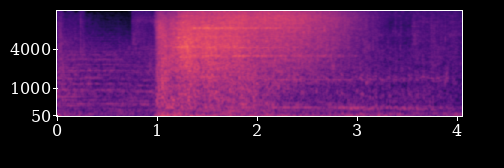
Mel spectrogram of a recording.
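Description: A magical portal whooshes loudly as a character teleports.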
